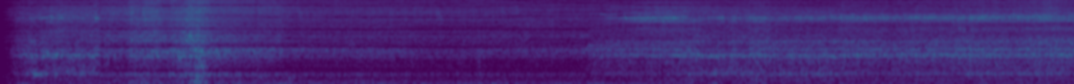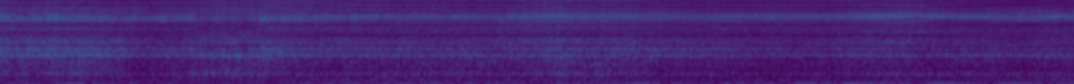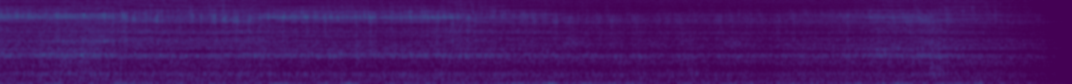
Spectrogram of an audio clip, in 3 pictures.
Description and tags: Coffeemaker-harsh-hiss
sound of steam from coffee maker after brew. Harsher hiss
coffee, coffeemaker, hiss, steam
